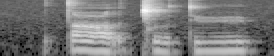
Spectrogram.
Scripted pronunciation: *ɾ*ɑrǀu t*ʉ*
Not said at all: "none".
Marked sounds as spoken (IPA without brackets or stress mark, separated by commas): t, ʉ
